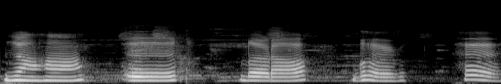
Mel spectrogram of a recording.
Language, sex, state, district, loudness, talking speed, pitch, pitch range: Hindi, female, Chandigarh, Chandigarh, -16 LUFS, 60 wpm, 180 Hz, 175-195 Hz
